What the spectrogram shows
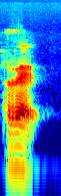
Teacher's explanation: इसी की तरह जो है व्यंजन जो र, लुंठित मैंने पीछे बताया र, और पार्श्विक का भी ध्यान रखेंगे, पार्श्विक यानी कि ल, बगल से हवा निकलती है, और लुंठित यानी कि जीभ क्या होती है, लुढ़कती है एक तरीके से, र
